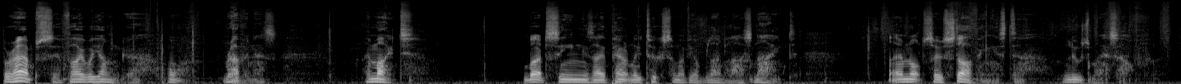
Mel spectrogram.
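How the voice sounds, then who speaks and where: A man playing a courtly, restrained vampire king in an intimate ASMR role-play, speaking formally and softly with some hesitation. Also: on the low side, measured pace, a little hiss or hum. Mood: courteous, tentative. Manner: formal, archaic, hesitant, soft-spoken. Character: courtly adult male vampire king, restrained, yearning for his enemy.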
